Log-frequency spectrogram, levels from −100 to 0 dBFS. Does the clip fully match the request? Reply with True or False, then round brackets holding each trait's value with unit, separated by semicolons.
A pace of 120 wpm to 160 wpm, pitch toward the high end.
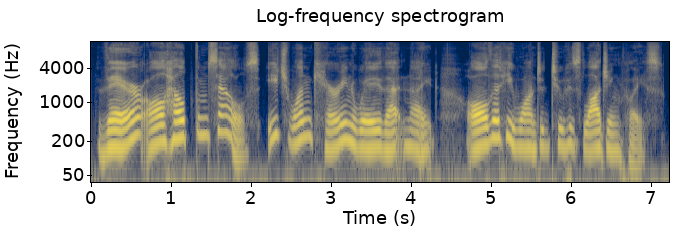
False (150 wpm; 175 Hz)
